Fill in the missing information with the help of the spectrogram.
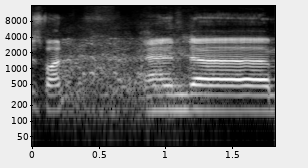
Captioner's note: audience laughing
